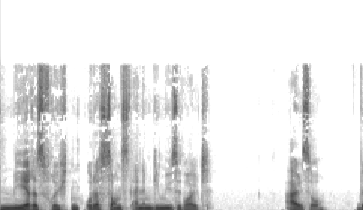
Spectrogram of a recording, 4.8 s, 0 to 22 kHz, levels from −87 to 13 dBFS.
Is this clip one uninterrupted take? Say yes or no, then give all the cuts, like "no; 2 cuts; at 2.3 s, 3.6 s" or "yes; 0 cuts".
no; 2 cuts; at 1.0 s, 2.4 s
